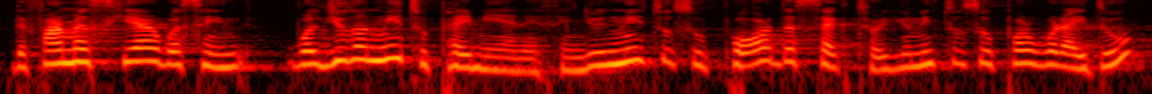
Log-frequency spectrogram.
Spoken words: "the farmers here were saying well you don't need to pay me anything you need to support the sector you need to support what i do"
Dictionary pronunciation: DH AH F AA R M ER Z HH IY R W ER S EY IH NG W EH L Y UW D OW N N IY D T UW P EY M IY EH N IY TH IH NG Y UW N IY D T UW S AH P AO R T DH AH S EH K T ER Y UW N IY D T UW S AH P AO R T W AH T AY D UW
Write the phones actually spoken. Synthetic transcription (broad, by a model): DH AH F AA R M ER S HH IY R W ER S EY IH NG W EH L Y UW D OW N N IY D T UW P EY M IY EH N IY TH IH NG Y UW N IY D T UW S AH P AO R T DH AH S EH K T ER Y UW N IY D T UW S AH P AO R T W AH T AY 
